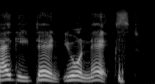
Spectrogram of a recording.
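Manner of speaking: big, strict, stern commanding voice. Retelling how she called the speaker in while playing doctor's nanny, imitating a big stern voice. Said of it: "in a big stern voice called out".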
